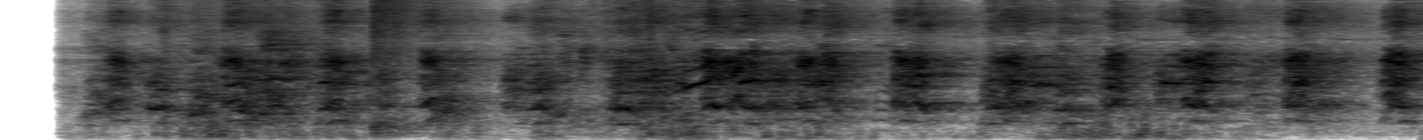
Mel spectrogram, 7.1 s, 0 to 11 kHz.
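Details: A 17-week-old bi-black German Shepherd puppy during early control work training, barking in rapid, fairly steady bursts of about two barks per second, sharp and mid-pitched, with faint background rustling.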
